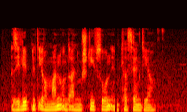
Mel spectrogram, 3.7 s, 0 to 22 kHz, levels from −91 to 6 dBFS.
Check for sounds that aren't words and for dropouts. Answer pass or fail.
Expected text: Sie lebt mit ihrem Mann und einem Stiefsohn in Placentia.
fail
